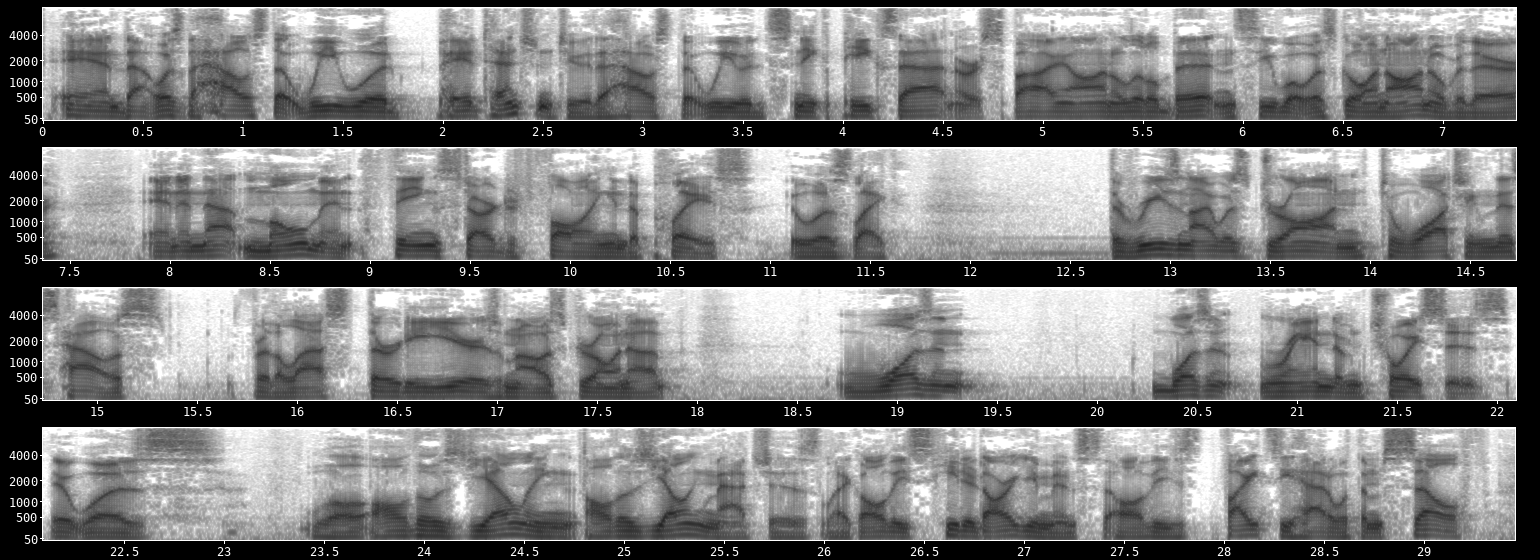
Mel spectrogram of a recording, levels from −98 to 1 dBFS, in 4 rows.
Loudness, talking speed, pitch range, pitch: -20 LUFS, 185 wpm, 85-95 Hz, 90 Hz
